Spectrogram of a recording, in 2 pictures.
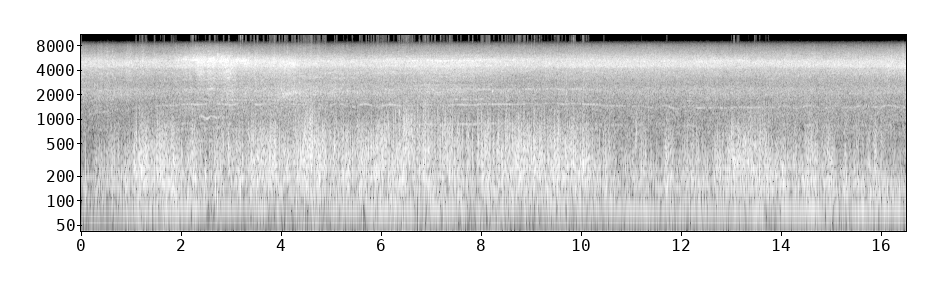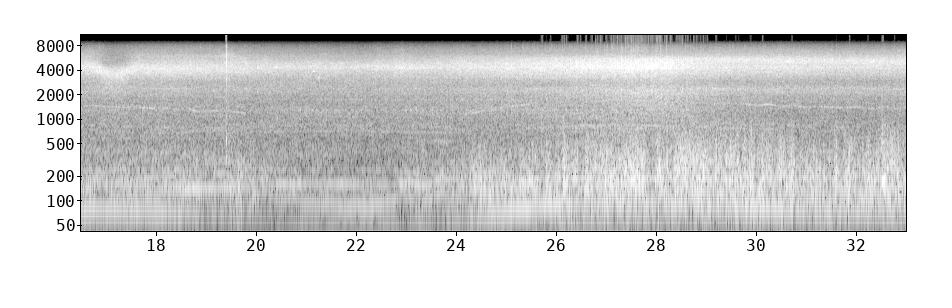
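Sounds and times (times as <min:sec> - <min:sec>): road and wind noise: 0:00.0 - 0:33.0
vehicle engine hum: 0:00.0 - 0:33.0
sharp click: 0:19.4 - 0:19.6.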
